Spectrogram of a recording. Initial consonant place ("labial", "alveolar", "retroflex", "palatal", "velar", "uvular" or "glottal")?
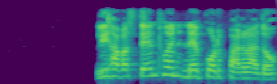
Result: alveolar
